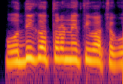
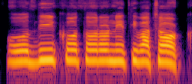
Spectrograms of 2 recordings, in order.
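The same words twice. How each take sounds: First: Said in the usual way. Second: Very slow, drawn out word by word; slow dictation. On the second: Real, not acted. Teacher repeats the answer for students, very slowly. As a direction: stretch out অধিকতর নেতিবাচক as if for note-taking.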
